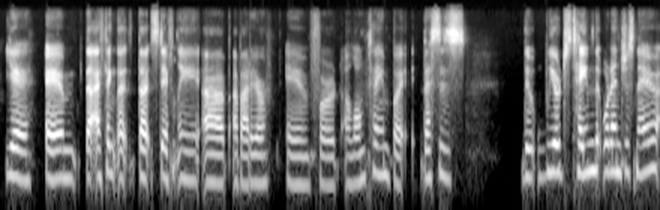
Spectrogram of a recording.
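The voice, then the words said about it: Scottish accent. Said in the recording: “I'm assuming you're Scottish from your lovely accent”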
